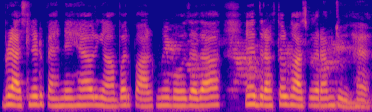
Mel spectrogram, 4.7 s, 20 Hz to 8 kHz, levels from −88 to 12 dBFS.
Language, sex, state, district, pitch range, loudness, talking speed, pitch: Hindi, female, Delhi, New Delhi, 200-215 Hz, -19 LUFS, 205 wpm, 205 Hz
